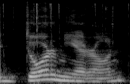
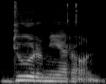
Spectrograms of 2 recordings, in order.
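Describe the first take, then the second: First: "dormieron" with O in the first syllable; regular wrong form. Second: "durmieron" with U in the first syllable; stem-changed form. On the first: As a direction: say "dormieron" as dor-MIE-ron, no vowel change. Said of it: "you would wanna say". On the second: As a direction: say "durmieron" as dur-MIE-ron, with an OO sound. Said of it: "gonna have that stem change". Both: Shown as a demonstration.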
